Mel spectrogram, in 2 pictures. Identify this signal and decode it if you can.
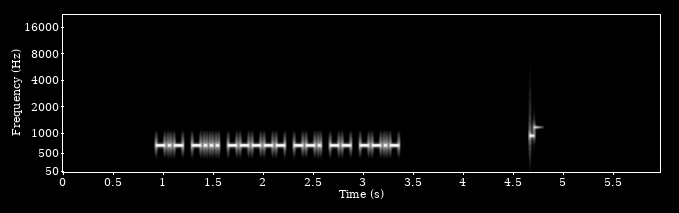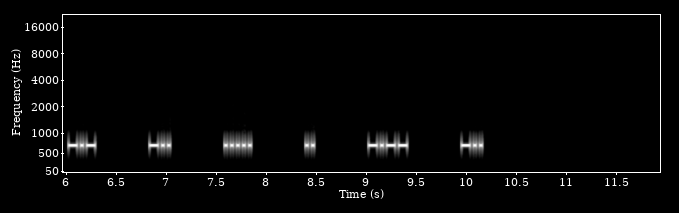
Morse code, heard as a keyed tone, about 40 wpm, spaced as for 20 wpm, 700 Hz. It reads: KB0GMQ KD5IYD
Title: USA Call Signs - 6 Characters - 6x Character Spacing - 40wpm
